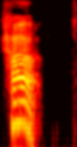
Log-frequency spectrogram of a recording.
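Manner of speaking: normal talking voice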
